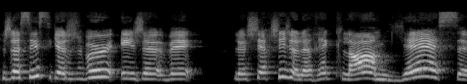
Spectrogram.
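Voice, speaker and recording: Loud, bubbly Québécois woman coach. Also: high voice, slow. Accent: Québécois French. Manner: loud, excitable, laughing, mixes English slang. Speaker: coach hosting a live session. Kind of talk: energetic live-stream coaching.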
